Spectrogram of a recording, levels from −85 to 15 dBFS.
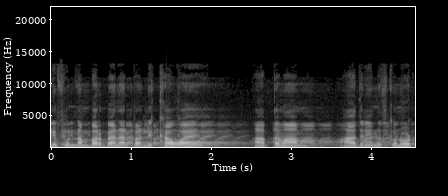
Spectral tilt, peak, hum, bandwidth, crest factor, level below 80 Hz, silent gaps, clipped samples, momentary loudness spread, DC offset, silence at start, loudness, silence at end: -5 dB/octave; 0 dBFS; none; 13.5 kHz; 18 dB; -58 dBFS; none; under 0.1%; 14 LU; under 0.1%; 0 s; -19 LUFS; 0 s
